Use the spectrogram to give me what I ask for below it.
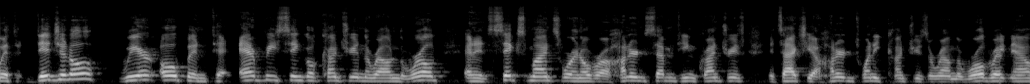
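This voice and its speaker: An animated tone at a fairly quick pace, with hardly any pauses and ordinary pitch variation. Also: man, fairly high pitch for a man. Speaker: network marketing company leader hosting webinar. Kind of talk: webinar sales presentation. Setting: online webinar. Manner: fast.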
